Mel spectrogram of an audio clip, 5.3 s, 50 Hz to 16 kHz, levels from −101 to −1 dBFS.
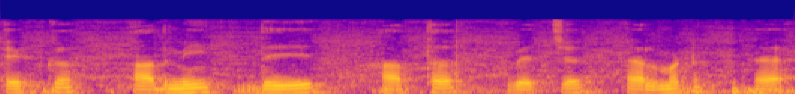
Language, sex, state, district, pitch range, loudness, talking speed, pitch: Punjabi, male, Punjab, Fazilka, 100-120 Hz, -20 LUFS, 80 wpm, 110 Hz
